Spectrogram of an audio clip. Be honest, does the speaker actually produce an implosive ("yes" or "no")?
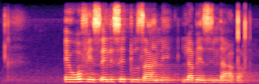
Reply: yes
